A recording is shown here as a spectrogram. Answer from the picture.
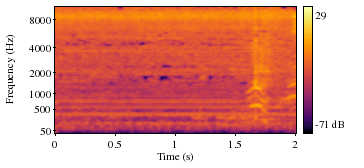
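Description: Steady low electrical-sounding hum over the faint murmur of a crowd of spectators, with a short raised voice near the end.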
